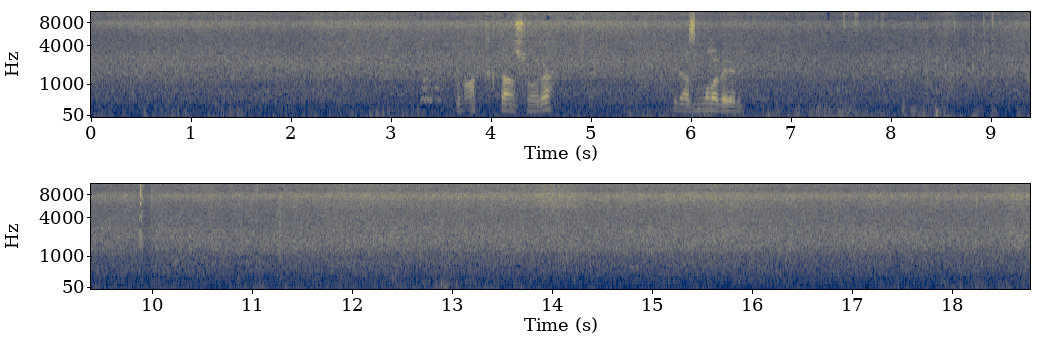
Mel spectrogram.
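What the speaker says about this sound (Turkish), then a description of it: "Yağmur hızlandı." Steady rain hisses throughout, a dense even wash of noise, with a couple of short spoken Turkish phrases near the start, during a kasna fishing trip.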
